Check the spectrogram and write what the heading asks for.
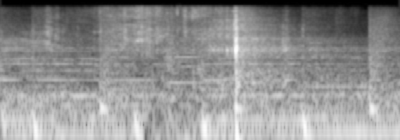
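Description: Soft background music, with a tape measure's blade retracting into its case and snapping shut with a sharp click about a second in.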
